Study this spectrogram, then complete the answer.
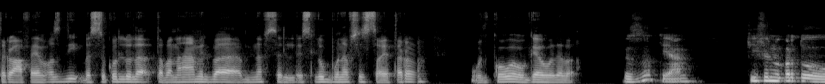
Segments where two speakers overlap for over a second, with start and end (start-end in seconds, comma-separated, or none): none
